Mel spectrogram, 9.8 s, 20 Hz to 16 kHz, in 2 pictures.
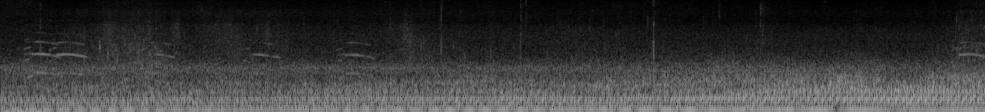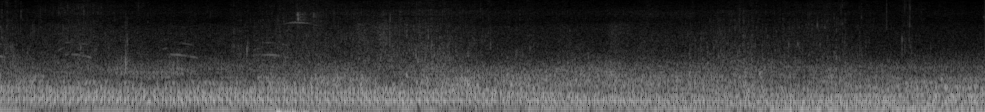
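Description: Propeller airplane droning steadily in the WW2 Pacific war game ARMA 3, a continuous loud engine hum with low harmonic bands throughout, with faint background talk.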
